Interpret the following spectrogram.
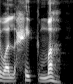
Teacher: وَالْحِكْمَةَ لکھا ہوا ہے، وقف کریں گے تو یہاں پہ وَالْحِكْمَةَ، تا کو ہا سے بدل کے ہا ساکن کر کے پڑھیں گے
